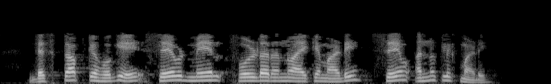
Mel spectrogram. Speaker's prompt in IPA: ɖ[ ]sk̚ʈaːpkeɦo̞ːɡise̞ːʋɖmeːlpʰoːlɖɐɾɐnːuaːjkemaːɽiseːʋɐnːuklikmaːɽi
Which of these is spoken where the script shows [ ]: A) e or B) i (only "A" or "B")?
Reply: A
